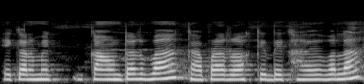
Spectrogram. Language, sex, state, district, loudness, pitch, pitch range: Bhojpuri, female, Jharkhand, Palamu, -14 LUFS, 230 Hz, 225-240 Hz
